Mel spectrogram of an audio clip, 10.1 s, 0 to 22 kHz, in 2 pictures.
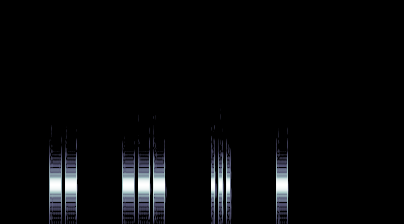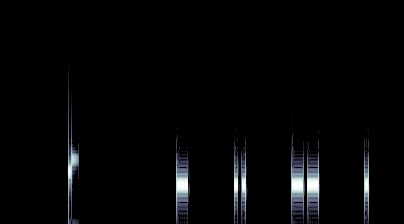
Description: Morse code, heard as a keyed tone, about 25 wpm, spaced as for 12 wpm, 700 Hz. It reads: MOST TIME
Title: 4x Character Spacing - Top 300 Words - 25wpm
